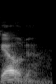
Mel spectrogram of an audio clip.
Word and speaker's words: Galaga: It is pronounced Galaga.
